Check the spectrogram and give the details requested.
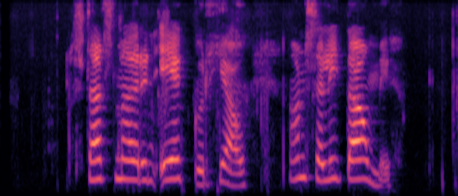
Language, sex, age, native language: Icelandic, male, 11, Icelandic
